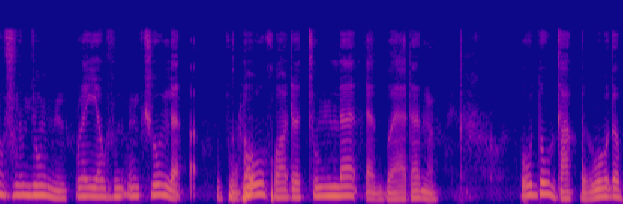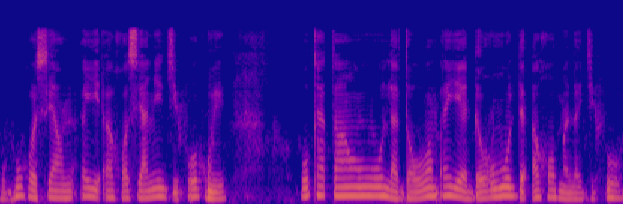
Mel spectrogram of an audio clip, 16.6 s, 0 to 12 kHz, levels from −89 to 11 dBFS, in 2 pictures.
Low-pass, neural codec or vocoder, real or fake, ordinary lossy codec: 7.2 kHz; codec, 16 kHz, 1 kbps, FunCodec, trained on Chinese and English, 50 frames a second; fake; MP3, 48 kbps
